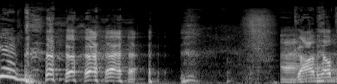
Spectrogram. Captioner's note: Magnus laughs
